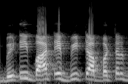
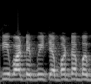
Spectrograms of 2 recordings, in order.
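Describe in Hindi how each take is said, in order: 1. यह वाक्यांश धीरे और सावधानी से बोला गया है। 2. यह वाक्यांश तेज़ और सहजता से बोला गया है। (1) "पहले मैं थोड़ा सा धीरे बोलता हूं" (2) "उसके बाद मैं अपनी स्पीड को बढ़ाऊंगा"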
